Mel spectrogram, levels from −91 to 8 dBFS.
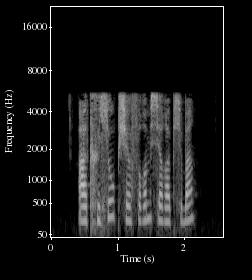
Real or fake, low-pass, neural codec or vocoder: real; 5.4 kHz; none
